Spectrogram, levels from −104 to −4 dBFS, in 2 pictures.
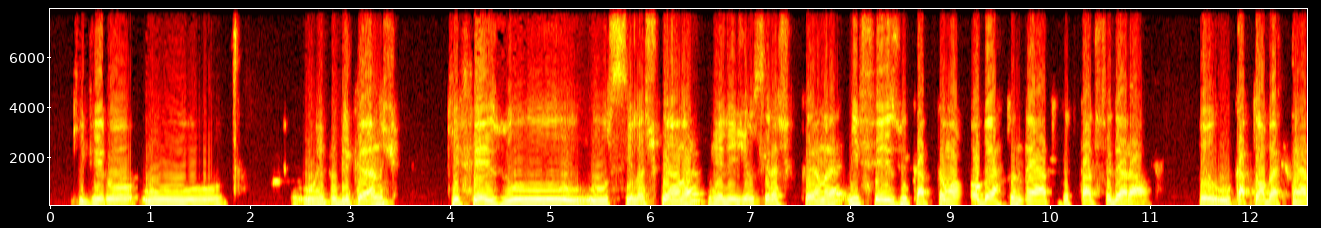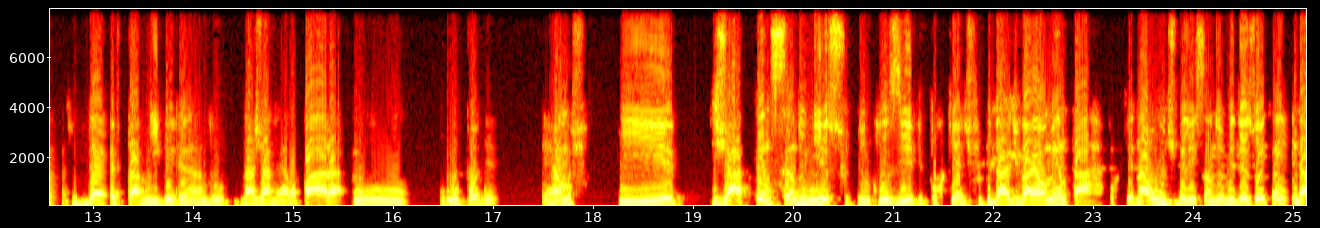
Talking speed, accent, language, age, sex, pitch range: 130 wpm, Brazilian, Portuguese, 50-69, male, 120-165 Hz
